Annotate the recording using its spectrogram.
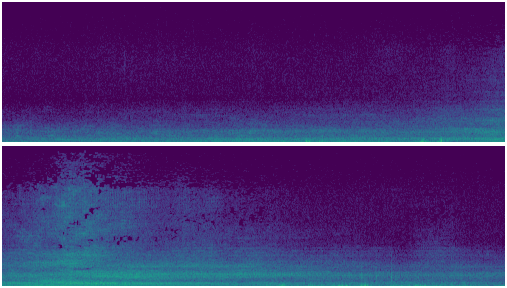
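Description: A motor vehicle passing by on the road, its engine and tyre noise swelling to a peak about eight to nine seconds in and then fading away. Short low thumps of wind buffeting the microphone come and go.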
